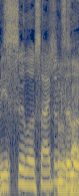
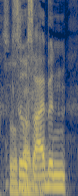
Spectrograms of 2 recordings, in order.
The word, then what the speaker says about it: psilocybin: Is it psilocybin? – Psilocybin. – Psilocybin.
